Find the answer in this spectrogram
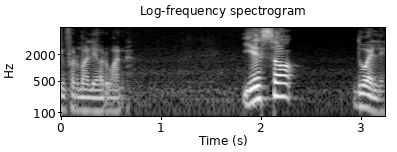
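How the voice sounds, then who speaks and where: A plain, everyday voice, a man's, fairly high in pitch, at a moderate pace. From Corrientes, Argentina. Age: 20s. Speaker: social sciences researcher and author. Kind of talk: radio interview answer. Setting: studio.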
